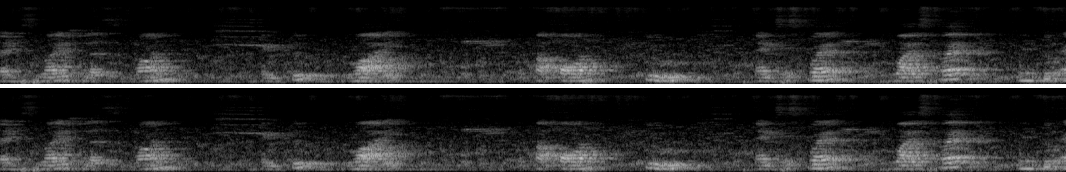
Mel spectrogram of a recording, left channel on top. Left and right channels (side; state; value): both; identical; correlation 1.00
